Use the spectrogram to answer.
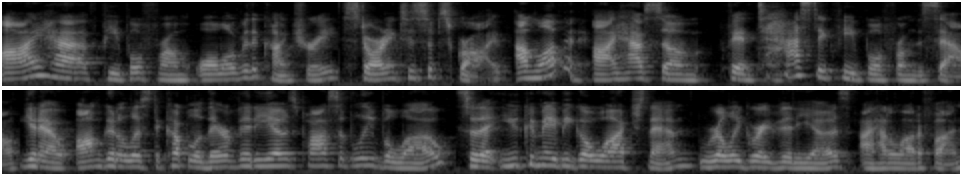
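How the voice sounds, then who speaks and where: Loud and animated, a woman with a New Jersey accent talks at a fairly low pitch with ordinary pitch variation and hardly any pauses, amid noticeable background noise. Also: moderate pace. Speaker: beauty vlogger. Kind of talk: casual vlog tutorial.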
